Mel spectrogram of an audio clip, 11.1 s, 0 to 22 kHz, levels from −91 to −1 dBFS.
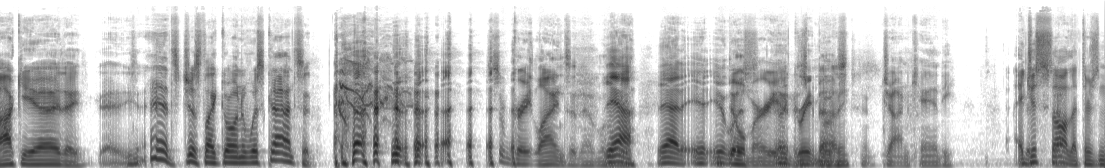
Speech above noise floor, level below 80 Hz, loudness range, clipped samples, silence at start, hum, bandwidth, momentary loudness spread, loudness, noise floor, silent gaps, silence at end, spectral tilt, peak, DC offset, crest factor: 36 dB; -46 dBFS; 5 LU; under 0.1%; 0 s; none; 17.5 kHz; 14 LU; -22 LUFS; -59 dBFS; none; 0 s; -4 dB/octave; 0 dBFS; under 0.1%; 22 dB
